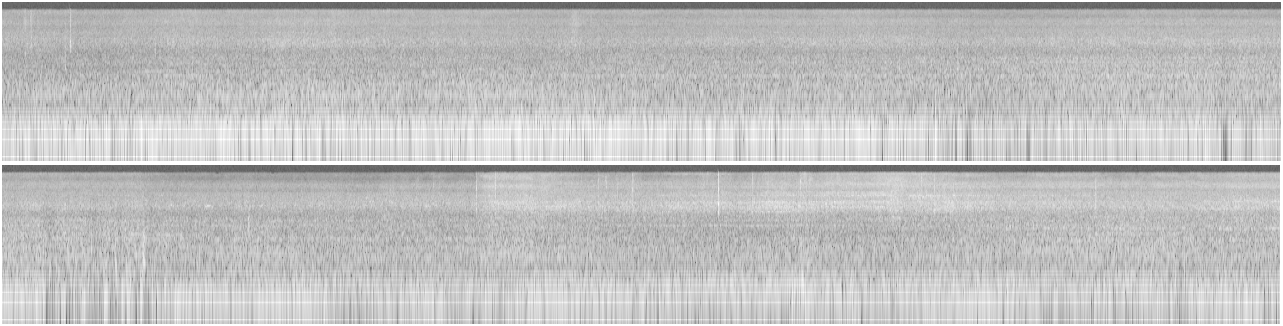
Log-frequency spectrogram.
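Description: Inside a moving car: a steady low rumble of engine and road noise, with a little more hiss in the second half.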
